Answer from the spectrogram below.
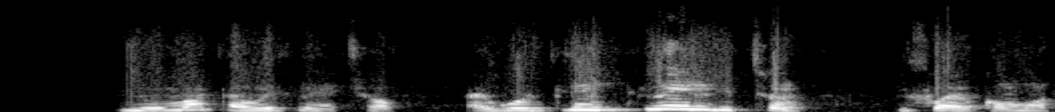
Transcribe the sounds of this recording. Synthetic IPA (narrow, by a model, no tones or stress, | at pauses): nomatawetinat͡ʃɔp̚ | ajɡodɾĩŋklẽnlitɔ̃ | b̥ifɔajkɔ̃mã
